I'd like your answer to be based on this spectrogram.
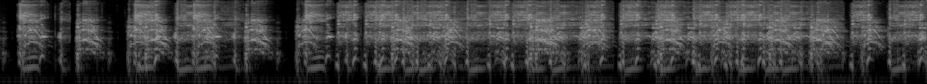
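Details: Child coughing in quick repeated bursts, some with a voiced, throaty edge and little pause between them, labelled as a virus: cough.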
